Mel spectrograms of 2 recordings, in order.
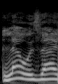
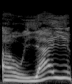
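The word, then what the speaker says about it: áo dài: alors précisons quand même Laos ou aoya parce que selon qu'on soit dans le sud ou le nord du Vietnam on prononce pas pareil apparemment c'est donc la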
